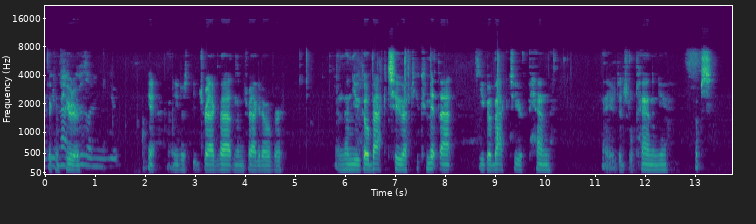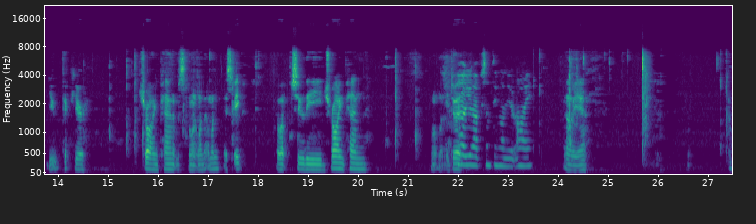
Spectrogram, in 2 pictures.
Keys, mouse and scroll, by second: 1.1 click, 11.1 click, 18.6 click, 27.2 click.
